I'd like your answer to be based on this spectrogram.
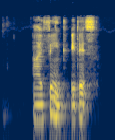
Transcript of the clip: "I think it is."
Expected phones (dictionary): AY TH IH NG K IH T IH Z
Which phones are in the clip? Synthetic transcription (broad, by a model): AY TH IH NG K IH T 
